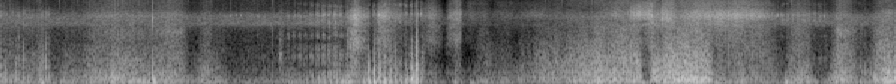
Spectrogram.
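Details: A sleepy domestic cat named Cece purrs in a low, steady rumble made of rapid soft pulses, with a faint high hiss throughout and some louder rustling bursts.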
